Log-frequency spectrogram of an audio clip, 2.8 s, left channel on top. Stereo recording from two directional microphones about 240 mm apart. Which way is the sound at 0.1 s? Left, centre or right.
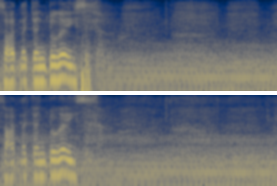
Left.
